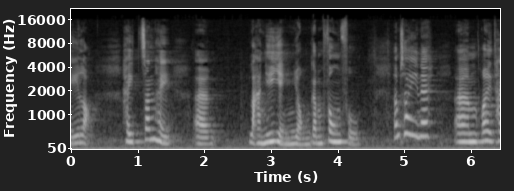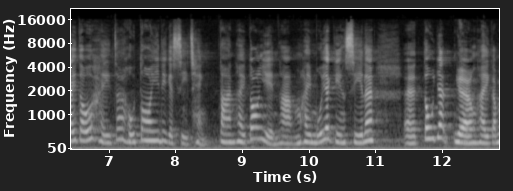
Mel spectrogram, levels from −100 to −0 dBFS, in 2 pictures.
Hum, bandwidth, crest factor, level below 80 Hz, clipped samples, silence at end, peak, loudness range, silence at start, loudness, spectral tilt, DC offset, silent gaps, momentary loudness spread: none; 17 kHz; 20 dB; -62 dBFS; under 0.1%; 0 s; -12 dBFS; 3 LU; 0 s; -32 LUFS; -3 dB/octave; 0.9%; none; 10 LU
